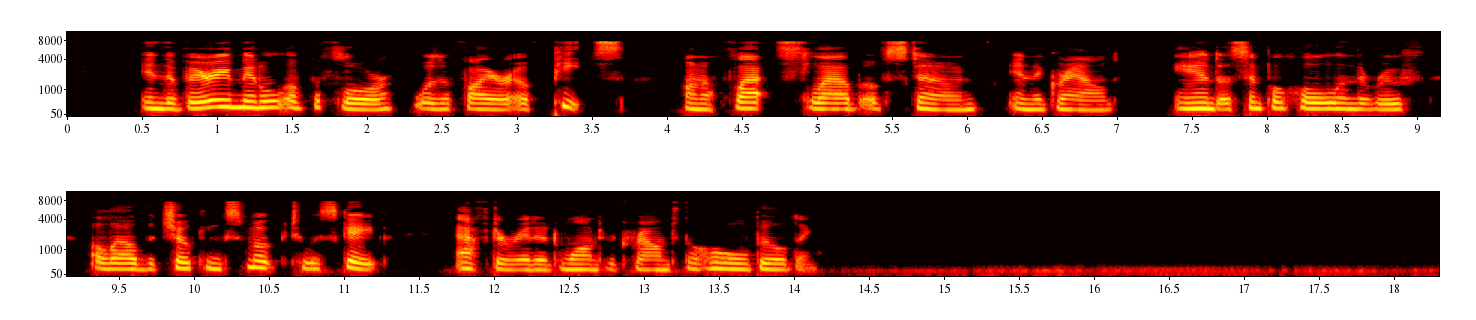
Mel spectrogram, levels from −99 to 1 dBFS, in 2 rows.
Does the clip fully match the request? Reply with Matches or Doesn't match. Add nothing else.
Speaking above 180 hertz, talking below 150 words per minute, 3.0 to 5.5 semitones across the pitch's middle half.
Doesn't match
